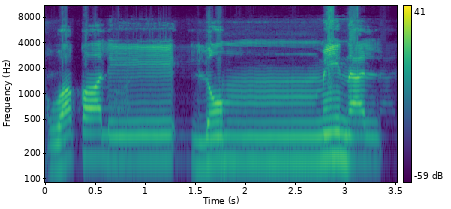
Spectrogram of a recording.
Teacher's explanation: وقلیلم من ال، لام 2 پیش میم، میم مشدد ہے، میم کے ساتھ ملانا ہے اور غنہ بھی کریں گے۔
